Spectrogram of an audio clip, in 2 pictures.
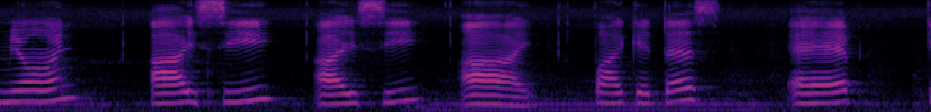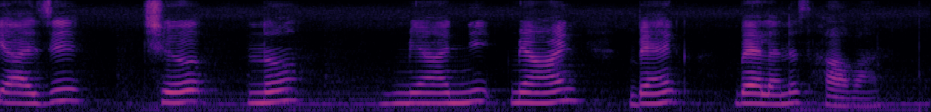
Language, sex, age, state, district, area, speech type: Kashmiri, female, 18-30, Jammu and Kashmir, Pulwama, rural, read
